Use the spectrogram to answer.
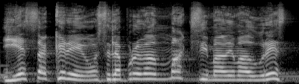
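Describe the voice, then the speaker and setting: A Chilean pastor with a strikingly high voice delivers a sermon in church. He draws his phrases out in a sing-song preaching cadence and turns casually to the congregation now and then, with faint music under him. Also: normal speed, fairly bright tone. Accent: Chilean Spanish.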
